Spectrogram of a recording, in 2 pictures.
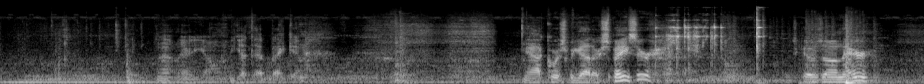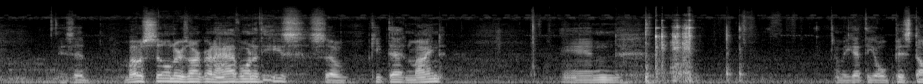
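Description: Metal parts clink and knock together on a work surface.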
